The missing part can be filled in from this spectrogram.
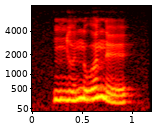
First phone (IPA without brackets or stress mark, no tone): ɲ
